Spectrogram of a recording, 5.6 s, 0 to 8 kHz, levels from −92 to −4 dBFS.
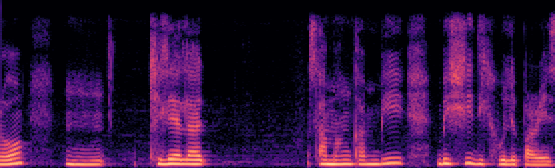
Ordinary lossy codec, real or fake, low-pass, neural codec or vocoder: none; real; 7.2 kHz; none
